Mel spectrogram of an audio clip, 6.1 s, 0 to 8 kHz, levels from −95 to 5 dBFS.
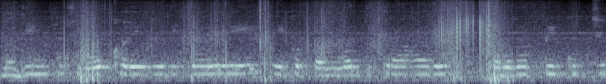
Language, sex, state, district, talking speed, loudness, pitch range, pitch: Hindi, female, Chhattisgarh, Balrampur, 180 wpm, -22 LUFS, 240-255 Hz, 250 Hz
